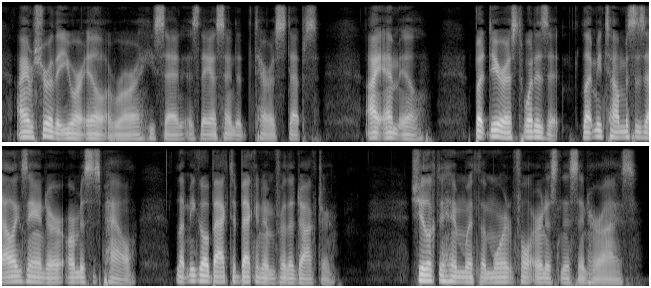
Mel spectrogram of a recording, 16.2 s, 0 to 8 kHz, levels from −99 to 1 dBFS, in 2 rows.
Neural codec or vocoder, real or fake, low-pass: none; real; 7.2 kHz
